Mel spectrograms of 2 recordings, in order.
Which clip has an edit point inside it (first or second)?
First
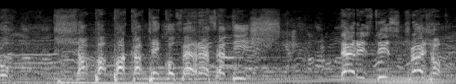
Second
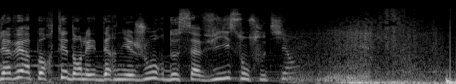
second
